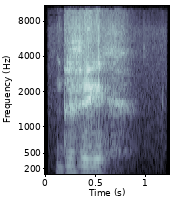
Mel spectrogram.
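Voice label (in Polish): "grzech", Kurpie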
